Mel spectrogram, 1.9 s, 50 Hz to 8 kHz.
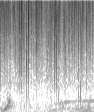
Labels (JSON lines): {"label": "biophony", "recorder": "SoundTrap 300"}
